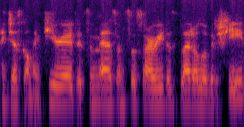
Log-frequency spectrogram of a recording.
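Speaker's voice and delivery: imitated tearful voice. Retelling waking a partner and apologizing: retelling own tearful apology. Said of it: "tearing and crying".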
